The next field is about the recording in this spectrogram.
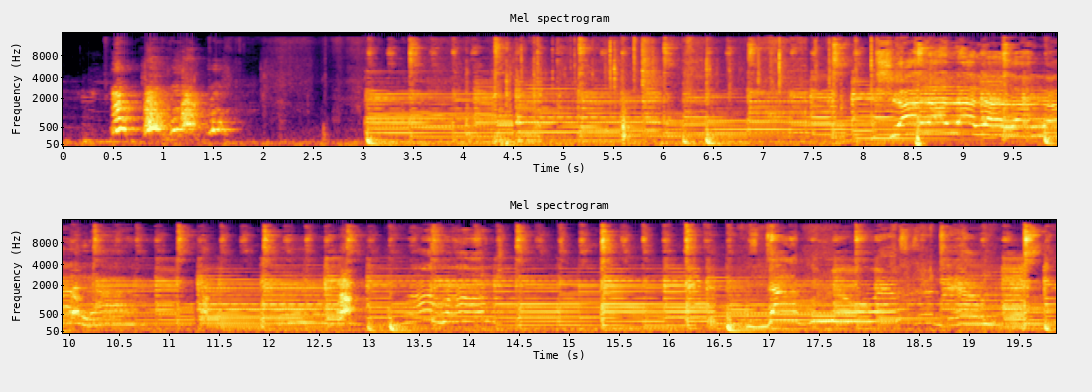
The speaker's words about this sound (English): That's the dogs barking again.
